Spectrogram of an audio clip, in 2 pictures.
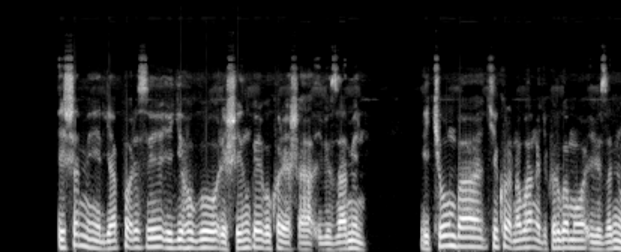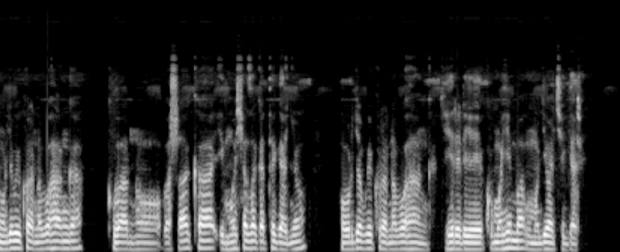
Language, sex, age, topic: Kinyarwanda, male, 25-35, government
